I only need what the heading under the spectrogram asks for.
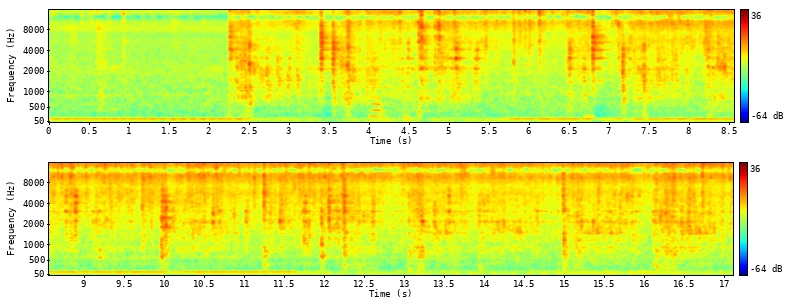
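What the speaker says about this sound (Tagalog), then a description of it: "parang lumalagitik yung mga balat po ng mani. At naluluto pa po sa mantika. Haluin na po natin." Peanuts frying in hot oil with garlic in a pan, a steady loud sizzle with crackling as the skins pop, and repeated scraping of a utensil stirring through the nuts.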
